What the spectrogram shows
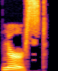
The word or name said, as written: nursed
